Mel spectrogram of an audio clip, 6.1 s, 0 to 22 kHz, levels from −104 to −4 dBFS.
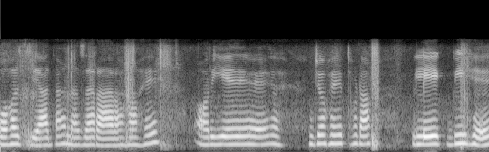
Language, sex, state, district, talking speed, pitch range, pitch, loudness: Hindi, female, Bihar, West Champaran, 135 wpm, 195-220 Hz, 210 Hz, -17 LUFS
